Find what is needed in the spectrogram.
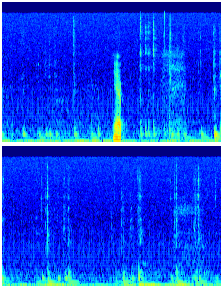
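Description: Computer keyboard and mouse clicks, light taps scattered throughout. About two seconds in comes one short vocal sound, a brief hum.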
